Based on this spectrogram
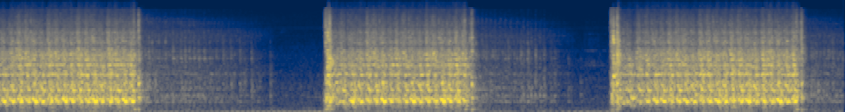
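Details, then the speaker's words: Diesel engine starter recorded with camera right under it: three bursts of fast, even cranking whir, each spinning down cleanly with no grind; normal starter cranking and spin-down. "And you'll hear what it sounds like when it cranks and when it spins down. Ready? Alright, here goes. Crank her up! You hear how it spins down when the starter slows down?"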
